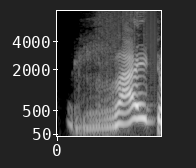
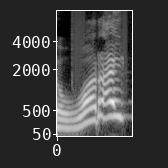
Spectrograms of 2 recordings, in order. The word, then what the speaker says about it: write: राइट पढ़ेंगे, वराइट मत पढ़िएगा। और इसका नियम है कि R से पहले अगर W रहता है तो W जो है ना साइलेंट रहता है, इसका कोई उच्चारण नहीं होता है।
